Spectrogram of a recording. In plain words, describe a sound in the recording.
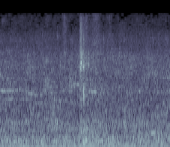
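A knife stabs into a large whole fish.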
